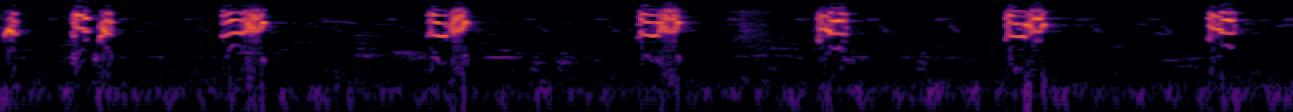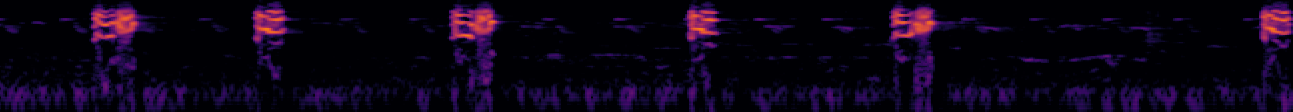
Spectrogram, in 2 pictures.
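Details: Long-tailed shrike, known locally as cendet, giving its "teot teot" calls: short harsh high chirps, often doubled, repeated about once a second in a steady series with clean silent gaps.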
